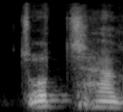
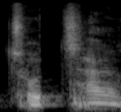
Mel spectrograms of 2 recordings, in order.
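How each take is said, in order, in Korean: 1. 이 단어는 된소리로 시작합니다. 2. 이 단어는 평음으로 시작합니다. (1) "쫓아 그러면 내쫓는다 그런 뜻이에요" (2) "쫓아 그래야 따라간다 그런 뜻이죠"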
